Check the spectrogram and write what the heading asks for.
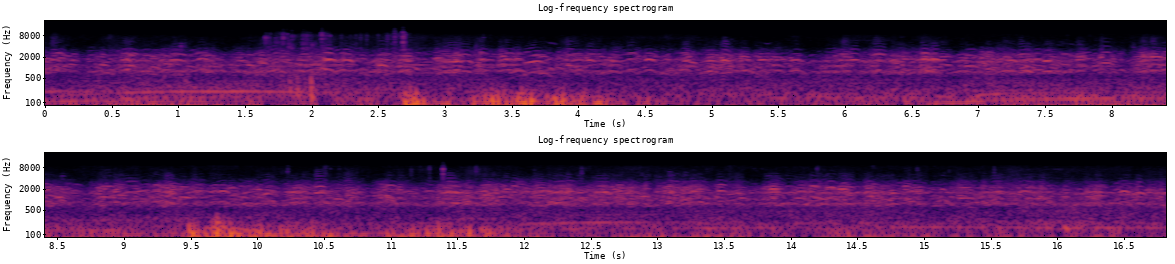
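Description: A large flock of geese calling without a break, a dense chatter of many overlapping honks, with a low rumble underneath.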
